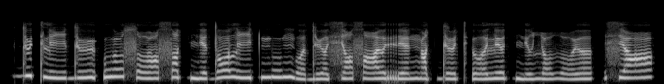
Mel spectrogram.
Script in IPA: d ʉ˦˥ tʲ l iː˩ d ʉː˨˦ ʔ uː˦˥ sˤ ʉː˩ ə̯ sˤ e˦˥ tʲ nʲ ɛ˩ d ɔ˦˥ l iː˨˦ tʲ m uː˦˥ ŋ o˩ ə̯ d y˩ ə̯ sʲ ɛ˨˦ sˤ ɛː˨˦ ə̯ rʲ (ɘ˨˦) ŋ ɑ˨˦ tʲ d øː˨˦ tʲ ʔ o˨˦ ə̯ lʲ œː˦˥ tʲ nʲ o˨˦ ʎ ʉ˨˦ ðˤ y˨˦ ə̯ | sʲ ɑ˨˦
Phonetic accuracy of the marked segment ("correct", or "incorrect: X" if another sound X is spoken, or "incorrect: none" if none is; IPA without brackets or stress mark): incorrect: ɛ˨˦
